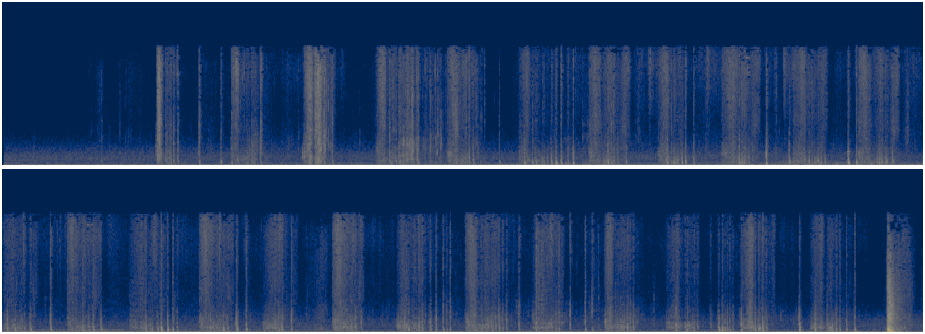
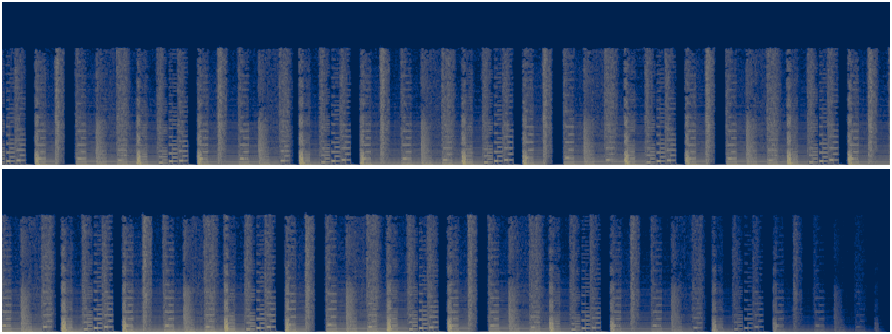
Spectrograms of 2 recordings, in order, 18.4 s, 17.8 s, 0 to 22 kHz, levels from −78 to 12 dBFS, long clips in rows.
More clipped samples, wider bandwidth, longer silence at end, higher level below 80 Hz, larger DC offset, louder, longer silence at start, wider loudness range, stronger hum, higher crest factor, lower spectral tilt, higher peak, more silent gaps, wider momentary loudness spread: neither; about the same, 16.5 kHz vs 16.5 kHz; second, 0 s vs 0.15 s; about the same, -38 dBFS vs -36 dBFS; neither; second, -34 LUFS vs -26 LUFS; about the same, 0 s vs 0 s; about the same, 3 LU vs 4 LU; neither; first, 32 dB vs 20 dB; about the same, -4 dB/octave vs -4 dB/octave; about the same, -2 dBFS vs -4 dBFS; neither; about the same, 9 LU vs 10 LU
